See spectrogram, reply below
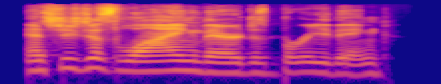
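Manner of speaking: normal talking voice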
